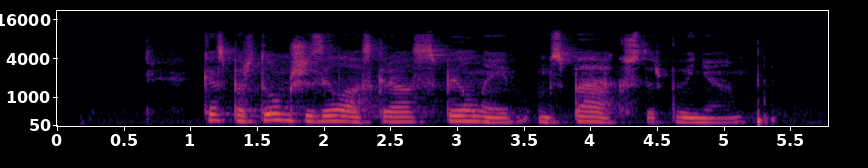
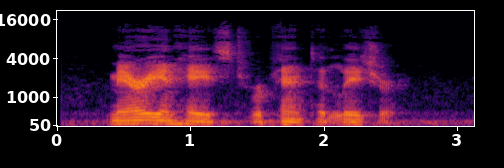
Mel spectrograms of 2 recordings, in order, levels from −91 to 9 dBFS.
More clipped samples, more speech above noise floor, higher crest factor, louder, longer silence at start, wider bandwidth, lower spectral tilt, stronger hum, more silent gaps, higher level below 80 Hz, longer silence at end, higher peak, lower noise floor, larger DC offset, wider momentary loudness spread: neither; about the same, 30 dB vs 27 dB; about the same, 18 dB vs 20 dB; second, -38 LUFS vs -20 LUFS; first, 0.65 s vs 0.4 s; second, 11 kHz vs 12.5 kHz; second, -4.5 dB/octave vs -6 dB/octave; neither; neither; second, -76 dBFS vs -46 dBFS; about the same, 0.4 s vs 0.3 s; second, -22 dBFS vs -2 dBFS; first, -68 dBFS vs -47 dBFS; neither; second, 8 LU vs 14 LU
